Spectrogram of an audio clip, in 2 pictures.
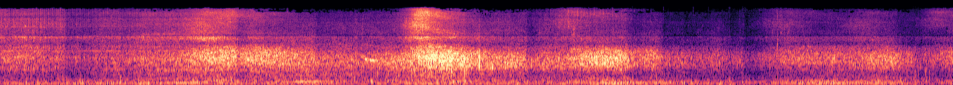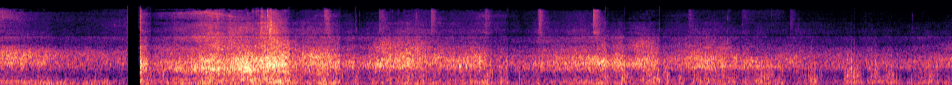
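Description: Freight train moving past: diesel locomotive engines running under the rumble of railcar wheels on the rails. The sound cuts out for a moment about halfway, and there is a run of sharp clicks near the end.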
